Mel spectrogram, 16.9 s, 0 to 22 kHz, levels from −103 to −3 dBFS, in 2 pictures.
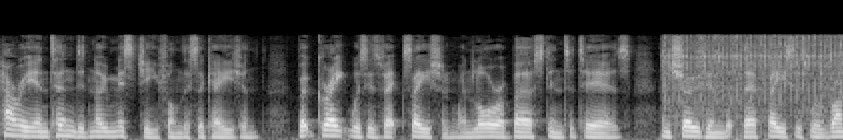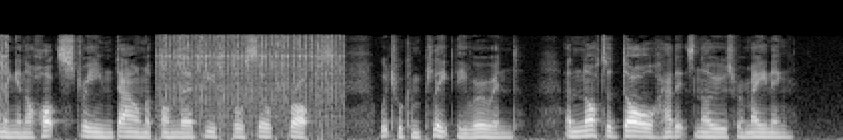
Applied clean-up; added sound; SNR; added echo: none; Tools; 14 dB; none.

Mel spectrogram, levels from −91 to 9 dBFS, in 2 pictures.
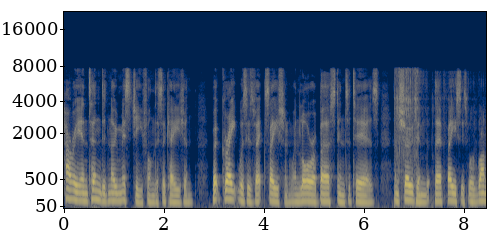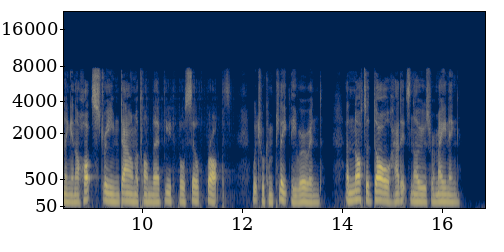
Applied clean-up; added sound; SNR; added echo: neural mask model DeepFilterNet 3.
